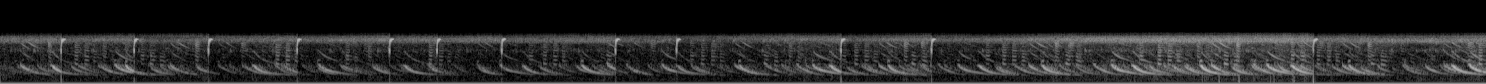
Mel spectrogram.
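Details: Leptodactylus wagneri frogs calling in Hato Masaguaral, Guarico, Venezuela; a dense chorus of short downward-sweeping notes repeated rapidly and overlapping, with sharp clicks roughly every second and a steady background buzz.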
